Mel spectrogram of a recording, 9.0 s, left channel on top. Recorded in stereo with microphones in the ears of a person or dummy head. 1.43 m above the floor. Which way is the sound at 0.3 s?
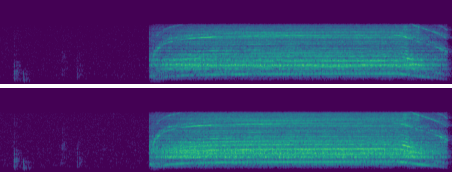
20° right (ahead or behind).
